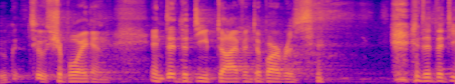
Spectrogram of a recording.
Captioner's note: chuckles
